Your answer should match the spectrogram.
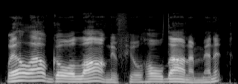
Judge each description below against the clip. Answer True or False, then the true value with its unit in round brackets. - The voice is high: False (130 Hz)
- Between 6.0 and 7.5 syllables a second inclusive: True (6.1 syllables/s)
